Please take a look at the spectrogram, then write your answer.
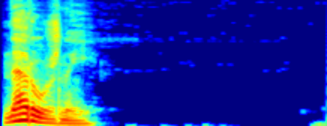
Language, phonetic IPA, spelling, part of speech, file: Russian, [nɐˈruʐnɨj], наружный, adjective, Ru-наружный.ogg
- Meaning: external, outward (outside of something)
